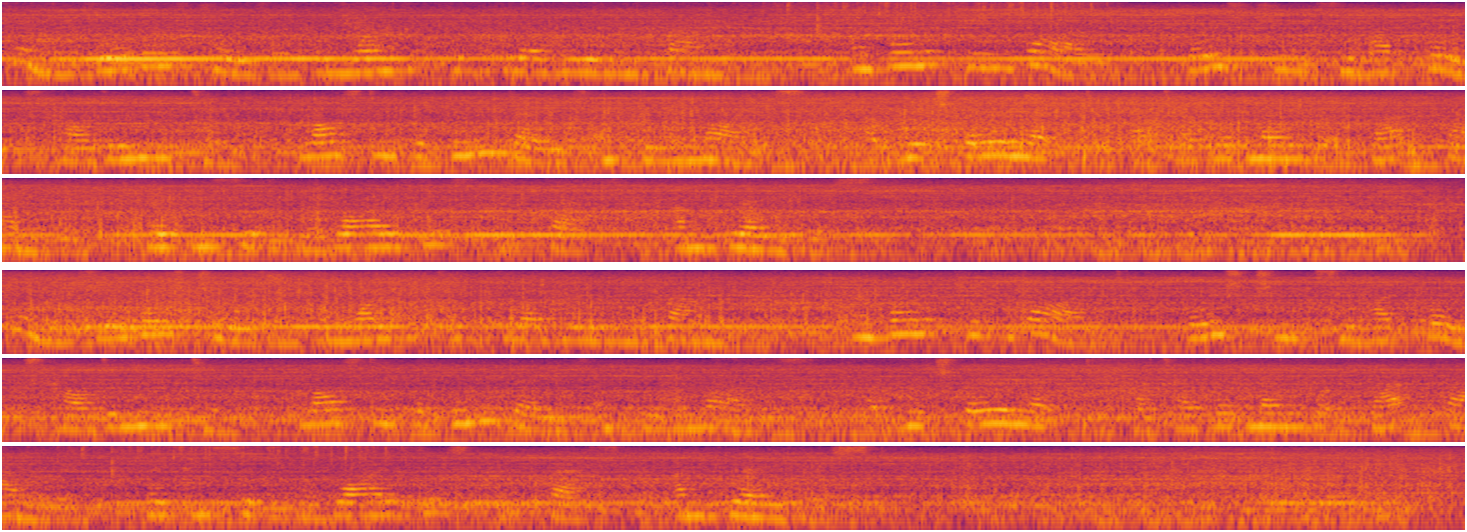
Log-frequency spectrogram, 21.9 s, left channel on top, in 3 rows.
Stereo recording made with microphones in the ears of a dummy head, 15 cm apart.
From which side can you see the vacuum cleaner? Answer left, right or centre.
centre.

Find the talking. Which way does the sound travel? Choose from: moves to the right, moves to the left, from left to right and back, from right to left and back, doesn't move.
from right to left and back.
